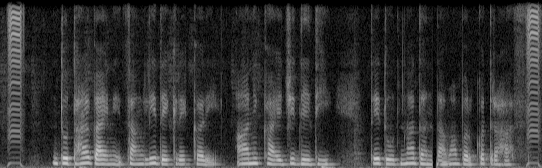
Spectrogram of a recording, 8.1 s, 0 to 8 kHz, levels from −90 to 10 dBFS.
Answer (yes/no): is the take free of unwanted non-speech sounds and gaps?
no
